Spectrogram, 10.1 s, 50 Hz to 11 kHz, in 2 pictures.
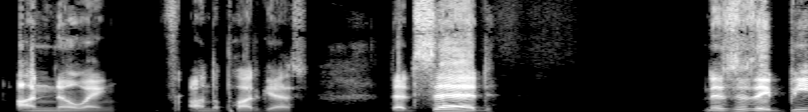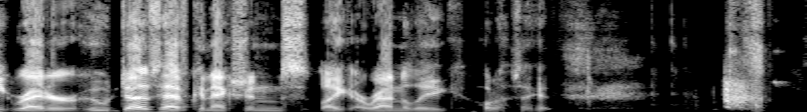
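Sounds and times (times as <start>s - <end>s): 
speech: 0.1s - 3.2s, 4.4s - 8.9s, 9.6s - 10.0s
brief breathy inhale: 2.0s - 2.4s, 8.6s - 9.2s
sharp explosive sneeze: 9.6s - 10.0s.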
